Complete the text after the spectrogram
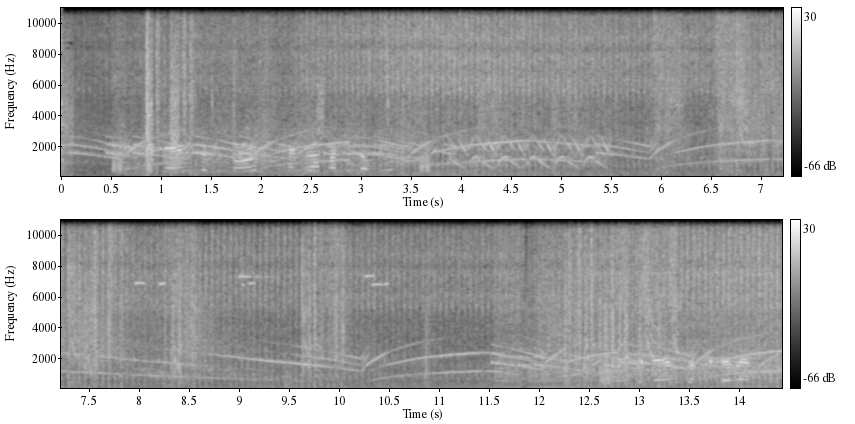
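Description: A police siren wails up and down.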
